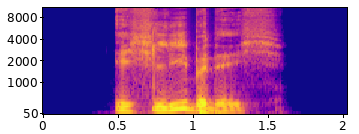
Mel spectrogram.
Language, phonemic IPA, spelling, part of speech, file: German, /ˈʔɪç ˈliːbə ˌdɪç/, ich liebe dich, phrase, De-Ich liebe dich!.ogg
- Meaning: I love you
